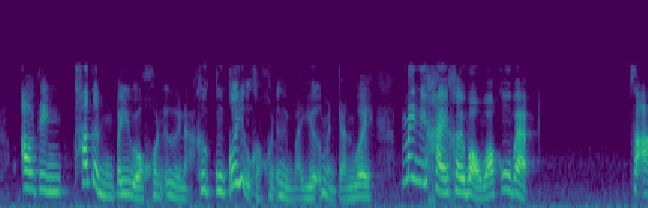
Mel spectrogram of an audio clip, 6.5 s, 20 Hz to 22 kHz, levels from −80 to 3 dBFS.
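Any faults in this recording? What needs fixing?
Dolby Digital compression, running the whole clip: the speech sounds heavily dull, with nothing above 7 kHz, and a rough, fluttering noise clings to the voiced sounds. This is likely AC-3 coding at a very low bitrate, with the damage pointing to around 48 kbps. Starved of bits, the encoder cut the band and left many frequency lines without mantissa data, so the decoder filled them with dither noise that wobbles around each tone. To prevent it, encode from the original source at a much higher bitrate, or deliver the speech in an uncompressed format.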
